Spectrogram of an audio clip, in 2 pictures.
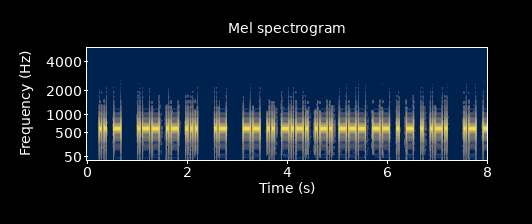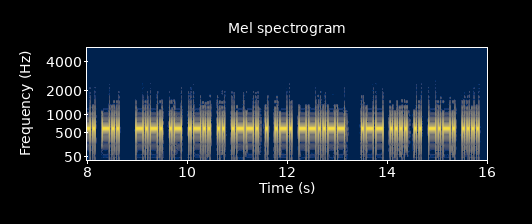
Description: Morse code, heard as a keyed tone, about 25 wpm, 600 Hz. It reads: IT WAS A MICROMETER AND CALIPER, WHICH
